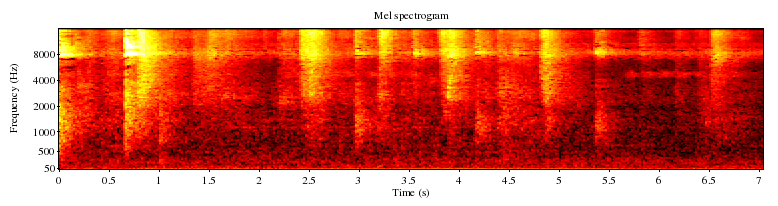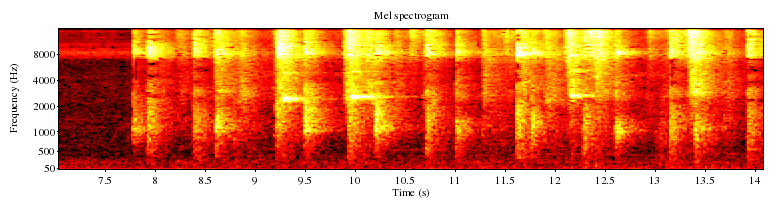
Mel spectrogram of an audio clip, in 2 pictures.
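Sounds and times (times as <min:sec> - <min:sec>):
table tennis ball tapping: 0:07.8 - 0:14.0.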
